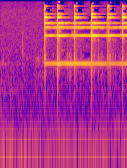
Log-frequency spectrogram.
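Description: A small hand bell rings six times in an even, quick rhythm, bright and close, each strike ringing clearly with a sustained metallic tone after a near-silent start.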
